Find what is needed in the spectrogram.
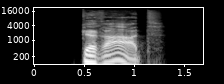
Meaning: singular imperative of geraten
- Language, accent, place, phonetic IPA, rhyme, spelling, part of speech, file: German, Germany, Berlin, [ɡəˈʁaːt], -aːt, gerat, verb, De-gerat.ogg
